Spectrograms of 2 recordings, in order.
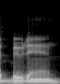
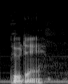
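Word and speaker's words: boudin: be yeah buan buan some people say Budan but it's buan yeah man I we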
